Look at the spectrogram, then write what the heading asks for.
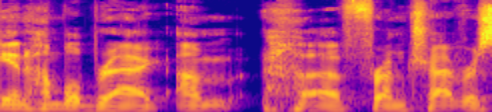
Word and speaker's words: Traverse City: I'm from Traverse City, pronounced Travers, Michigan, and so I've been lucky enough to go to a few training camps up here.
